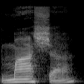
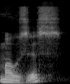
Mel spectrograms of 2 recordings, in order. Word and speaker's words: Masha: So, Masha, real name, Masha, not Moses. Moses, okay? Just like Jesus. They also Grecianized motion Moses' name by calling him Moses. It's Masha. But, anyhow, Masha said to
